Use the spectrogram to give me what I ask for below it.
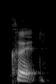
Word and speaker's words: could: Would, should, could. We have O and U. So afterwards, you don't need to worry about this L. It's silent. So we say would, should, could. Okay?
